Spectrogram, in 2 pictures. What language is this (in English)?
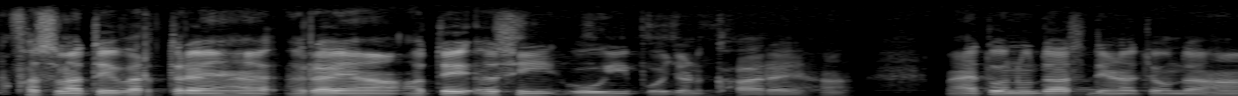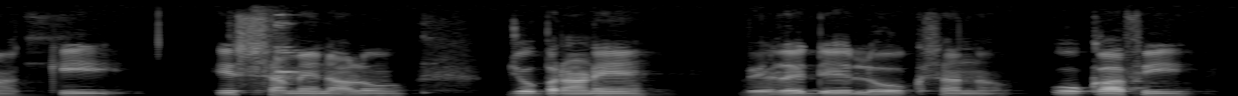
Punjabi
